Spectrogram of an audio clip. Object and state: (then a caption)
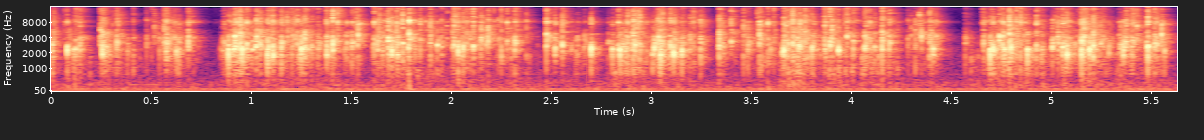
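Blister pack of capsules, rattling. Fingertips press an orange plastic-and-foil blister card of capsules, held foil side up in both hands, making the capsules rattle. A dense, bright crinkling rattle comes in quick bursts, broken by brief near-silent pauses.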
